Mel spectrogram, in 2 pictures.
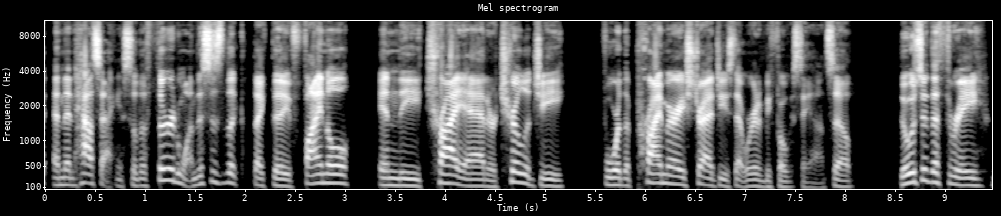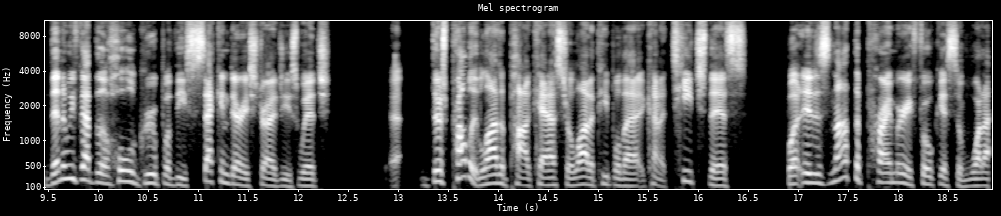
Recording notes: This was a live class recorded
